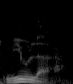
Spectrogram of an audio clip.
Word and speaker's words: Miula: It's called Miula, but actually it's a kind of a nickname because there was this soccer player called Müller, and he started saying, no, you pronounce Miula.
